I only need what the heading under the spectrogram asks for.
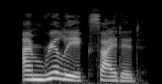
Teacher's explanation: Notice the emphasis on really.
